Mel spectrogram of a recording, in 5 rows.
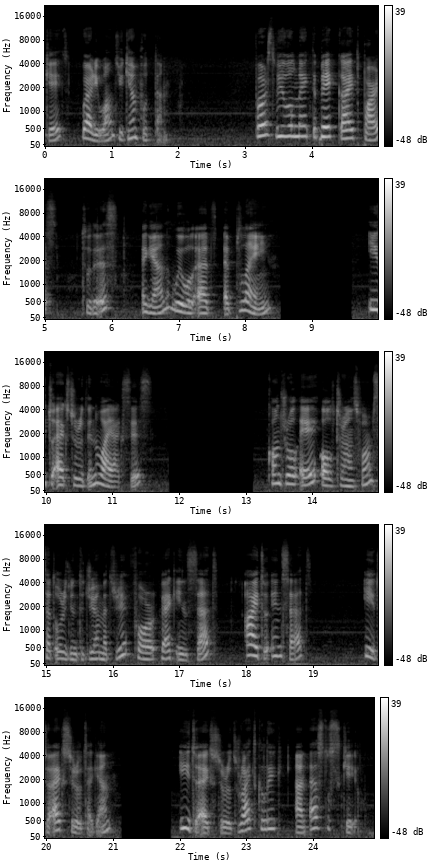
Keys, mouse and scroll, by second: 0.0-3.0 typing, 0.8 middle click, 0.9 scroll up 3, 1.0 shift+middle drag, 1.8 middle click, 1.8 click, 4.3-4.7 middle drag, 5.2-8.8 typing, 5.5 middle click, 9.0 ctrl+z, 9.2 Tab, 9.4 middle click, 10.0 Tab, 10.9 a, 11.6 e, 12.8 middle click, 13.2 middle click, 13.2 scroll up 1, 13.2 i, 13.5 Tab, 14.2 ctrl+a, 15.0-16.1 right drag, 16.5 middle drag, 16.8 Tab, 17.1 click, 17.1 3, 18.2 i, 20.2-21.3 middle drag, 21.4 e, 23.3-24.4 middle drag, 24.8 e.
